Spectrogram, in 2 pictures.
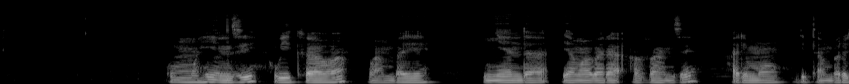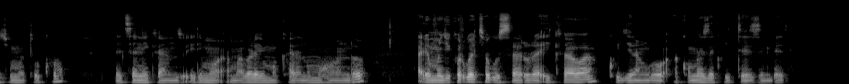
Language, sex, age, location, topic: Kinyarwanda, female, 50+, Nyagatare, agriculture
